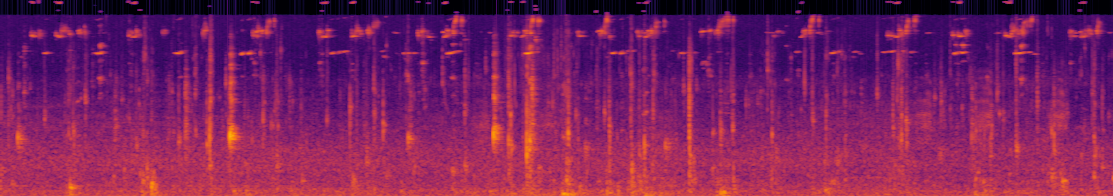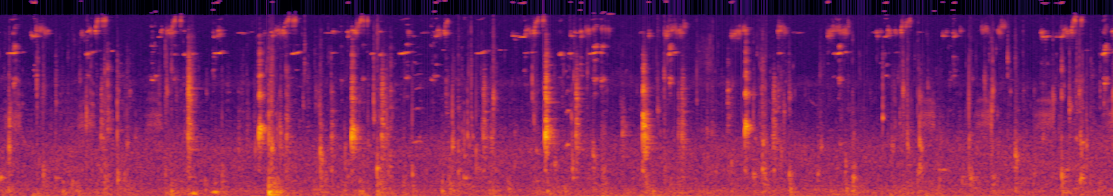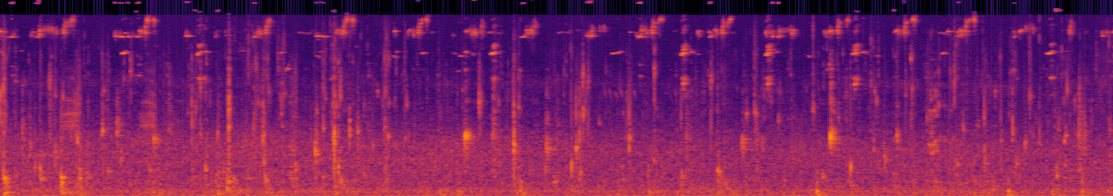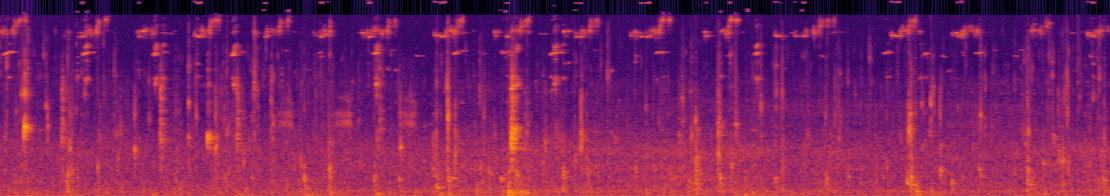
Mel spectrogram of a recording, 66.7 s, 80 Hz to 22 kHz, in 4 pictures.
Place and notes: Sand, Umeå. Moored boats#1
Small boats gently rocking, tied up on a small marina. The small boats are used to get to the nearby island across the river where some local people from Umeå have weekend cottages.
Sweden, 5 May 2011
